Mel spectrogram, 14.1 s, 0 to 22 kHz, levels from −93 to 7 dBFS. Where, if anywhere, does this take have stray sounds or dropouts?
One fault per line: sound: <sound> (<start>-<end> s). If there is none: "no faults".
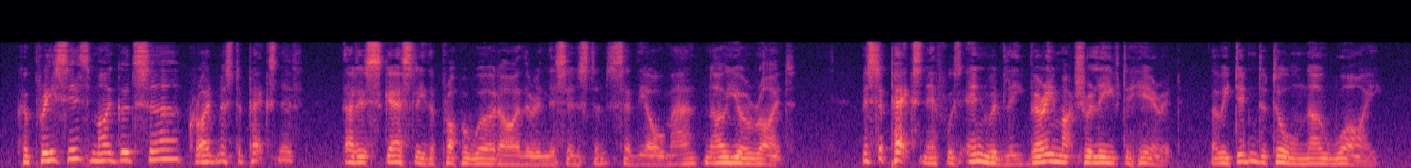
no faults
